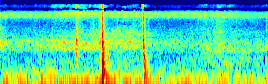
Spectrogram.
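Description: A car door being handled: a few short clicks and knocks, the sharpest about a second and a half in, over a low steady rumble.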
